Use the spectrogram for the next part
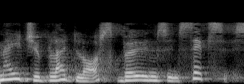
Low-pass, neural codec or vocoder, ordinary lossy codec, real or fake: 7.2 kHz; codec, 24 kHz, 0.9 kbps, DualCodec; MP3, 32 kbps; fake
